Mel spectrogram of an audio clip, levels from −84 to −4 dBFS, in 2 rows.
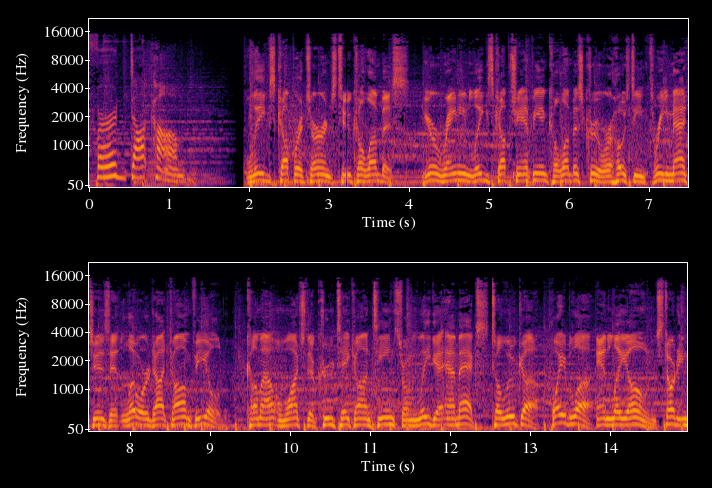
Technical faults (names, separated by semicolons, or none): block of digital silence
